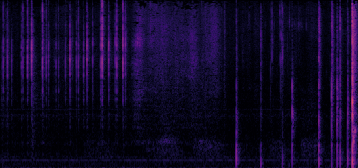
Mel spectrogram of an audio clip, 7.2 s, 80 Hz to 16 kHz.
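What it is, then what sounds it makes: Plastic pump bottle tapped with nails. A tall red plastic foaming cleanser pump bottle, about 150 ml, with a white pump cap, hollow and likely partly full, is tapped rapidly with long nails on its body and cap. Quick, light clicks and taps patter throughout over a low steady hum, with a soft swishing stretch in the middle and a few sharper, louder taps toward the end.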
